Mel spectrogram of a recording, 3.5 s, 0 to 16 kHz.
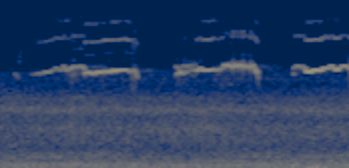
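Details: High piping whistles from a bald eagle at its North East Florida nest, recorded by the nest cam 12.02.2022, 16:09: three drawn-out, slightly wavering squeaky notes, each about half a second, over a faint steady hum.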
